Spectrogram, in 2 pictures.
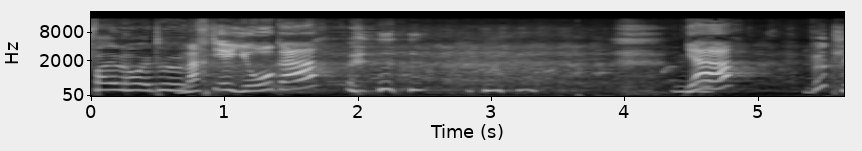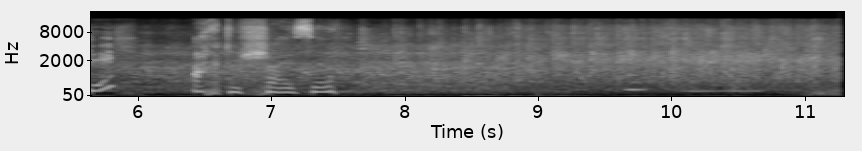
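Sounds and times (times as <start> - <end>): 
speech: 0.1 - 3.5, 4.4 - 7.9
laughter: 0.9 - 11.2
audience clapping: 6.4 - 11.2.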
